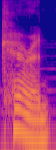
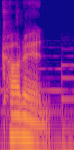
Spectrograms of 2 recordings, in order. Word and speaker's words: Karen: So Karen Minan and by the way that's the way you pronounce it. It's not Karen but Karen.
